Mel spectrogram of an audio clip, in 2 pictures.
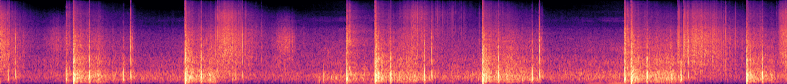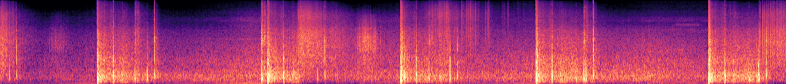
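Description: Fireworks crackle and sizzle after each burst.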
